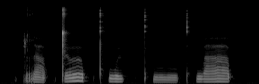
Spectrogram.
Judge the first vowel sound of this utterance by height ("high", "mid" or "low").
low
